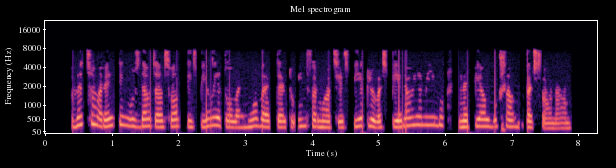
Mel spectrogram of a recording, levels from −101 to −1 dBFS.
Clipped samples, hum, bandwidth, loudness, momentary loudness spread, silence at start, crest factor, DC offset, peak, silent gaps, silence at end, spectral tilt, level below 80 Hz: under 0.1%; none; 8 kHz; -25 LUFS; 7 LU; 0.4 s; 18 dB; under 0.1%; -8 dBFS; 2.27-2.32 s, 3.40-3.46 s, 4.56-4.62 s, 5.13-5.20 s, 6.11-6.19 s; 0.4 s; -4 dB/octave; -64 dBFS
